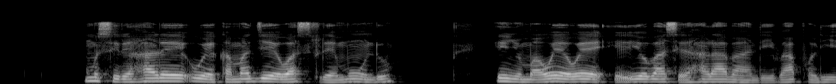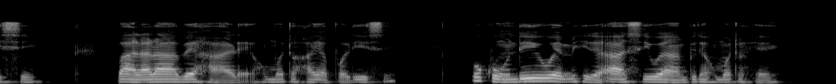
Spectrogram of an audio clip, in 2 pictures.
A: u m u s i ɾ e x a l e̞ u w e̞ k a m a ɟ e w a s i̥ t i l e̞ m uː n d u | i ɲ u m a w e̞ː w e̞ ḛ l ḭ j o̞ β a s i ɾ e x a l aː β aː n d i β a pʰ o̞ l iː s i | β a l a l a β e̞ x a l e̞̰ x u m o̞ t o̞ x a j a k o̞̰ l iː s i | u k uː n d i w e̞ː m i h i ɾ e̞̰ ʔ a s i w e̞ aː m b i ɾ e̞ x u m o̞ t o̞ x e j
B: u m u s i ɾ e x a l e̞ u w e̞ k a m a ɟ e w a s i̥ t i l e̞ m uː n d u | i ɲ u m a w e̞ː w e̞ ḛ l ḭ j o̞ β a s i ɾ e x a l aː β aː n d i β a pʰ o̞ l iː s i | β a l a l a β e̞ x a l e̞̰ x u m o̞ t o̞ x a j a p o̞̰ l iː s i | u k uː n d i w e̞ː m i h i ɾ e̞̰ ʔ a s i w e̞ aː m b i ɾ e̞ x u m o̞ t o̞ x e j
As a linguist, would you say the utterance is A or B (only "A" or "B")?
B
